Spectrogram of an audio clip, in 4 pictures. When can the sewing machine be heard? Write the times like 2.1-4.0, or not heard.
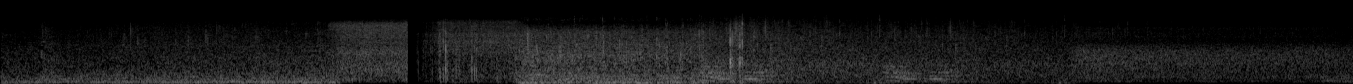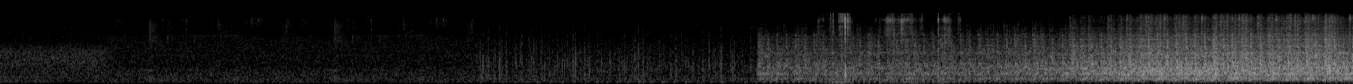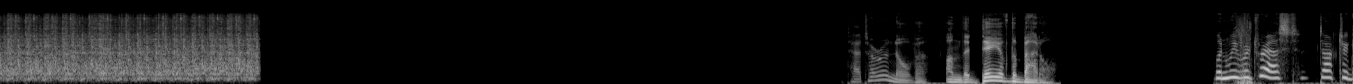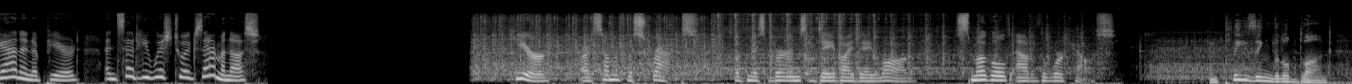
21.1-29.7, 45.2-54.0.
